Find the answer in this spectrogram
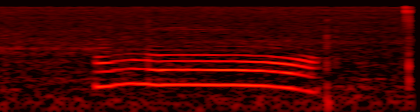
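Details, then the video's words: Chatty house cat, reportedly not liking penguins, answers its owner with a long even meow of about one second that sags downward at the end; soft indoor background, owner's voice before and after. "TALKING CUTE KITTY doesnt like penguins"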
